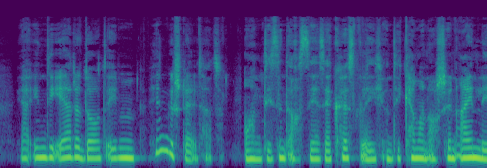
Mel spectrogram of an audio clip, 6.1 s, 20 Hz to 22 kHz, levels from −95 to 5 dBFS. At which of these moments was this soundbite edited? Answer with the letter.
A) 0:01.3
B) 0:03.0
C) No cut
B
